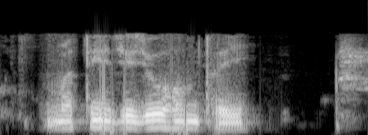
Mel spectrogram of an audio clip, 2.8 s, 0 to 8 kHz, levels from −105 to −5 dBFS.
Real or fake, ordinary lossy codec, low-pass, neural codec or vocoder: real; AAC, 16 kbps; 7.2 kHz; none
